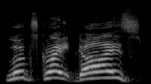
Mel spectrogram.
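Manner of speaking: high-pitched call to the crew; bright-eyed high shout-out without extra volume; calling out approval. Acted. Narrator voices a cheer to crews.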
